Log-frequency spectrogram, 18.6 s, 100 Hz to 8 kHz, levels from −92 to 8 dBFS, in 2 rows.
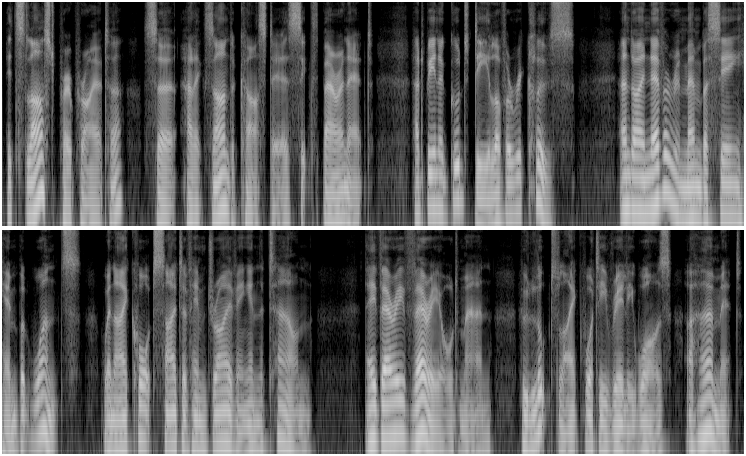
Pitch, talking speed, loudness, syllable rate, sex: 105 Hz, 150 wpm, -21 LUFS, 4.3 syllables/s, male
